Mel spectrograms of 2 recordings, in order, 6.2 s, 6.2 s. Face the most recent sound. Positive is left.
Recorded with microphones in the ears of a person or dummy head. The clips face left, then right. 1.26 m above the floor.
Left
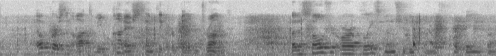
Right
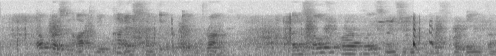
turn(degrees=55)  # may be behind; listen again after turning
